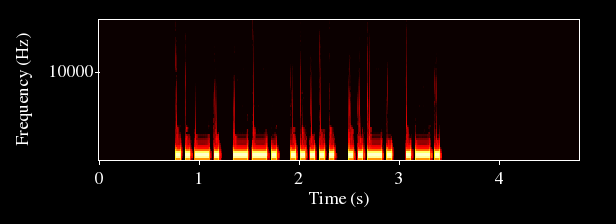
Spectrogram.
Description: Morse code, heard as a keyed tone, about 25 wpm, 700 Hz. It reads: FG5FR
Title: DXCC-100 Call Signs - 5 Characters - Repeated 2x - 25wpm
